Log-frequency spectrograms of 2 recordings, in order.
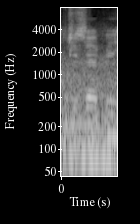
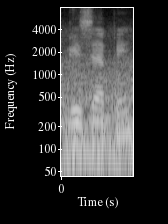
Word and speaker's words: Giuseppe: uh how do you say your name Giza Giuseppe Giuseppe yeah all right so did you know your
